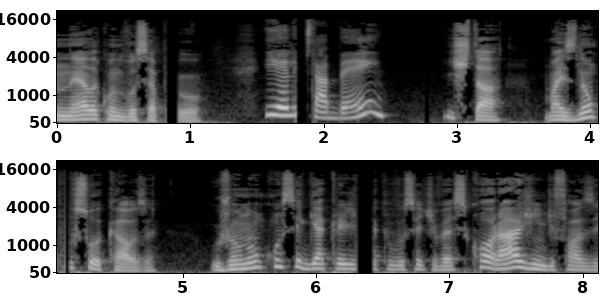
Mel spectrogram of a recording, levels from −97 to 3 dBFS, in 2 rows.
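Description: Five hard dropouts break up this speech, each a block of digital silence: 0.83 to 0.92 s right after "quando você", 1.80 to 1.88 s, 2.76 to 2.80 s, 4.12 to 4.16 s between "mas não" and "sua causa", and 6.31 to 6.44 s between "não conseguia" and "que você". The sound just cuts out and back with no fade. The 40 ms ones come across as short holes, the longer ones as longer holes.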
